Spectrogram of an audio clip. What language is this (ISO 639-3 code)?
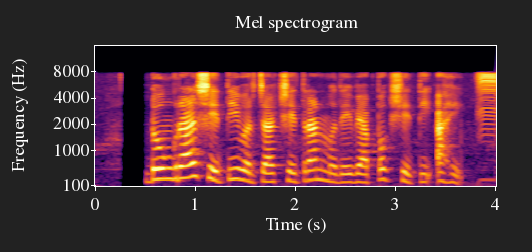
mar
